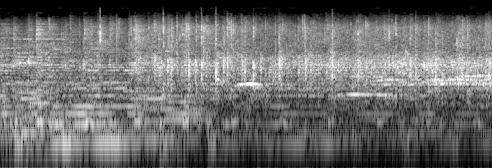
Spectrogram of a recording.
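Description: The end of a song's backing music, with guitar, fades as an audience breaks into applause about two seconds in. The clapping and cheering then carries on over the last notes.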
